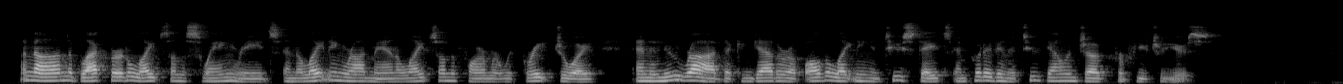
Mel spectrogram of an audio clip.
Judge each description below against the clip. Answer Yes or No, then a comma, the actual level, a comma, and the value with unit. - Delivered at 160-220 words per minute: Yes, fast, 205 wpm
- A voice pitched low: No, medium, 155 Hz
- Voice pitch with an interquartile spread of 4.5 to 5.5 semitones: No, average, 3.3 semitones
